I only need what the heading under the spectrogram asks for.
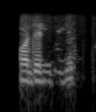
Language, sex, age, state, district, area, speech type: Manipuri, male, 30-45, Manipur, Kangpokpi, urban, conversation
